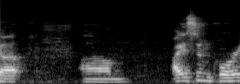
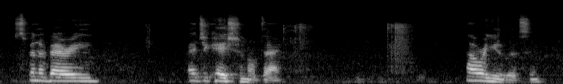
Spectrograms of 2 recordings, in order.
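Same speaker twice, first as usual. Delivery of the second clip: gentle, pleasant, soft, smiling, calm voice. In a role-play scene, a character answers a polite greeting with a soft smile. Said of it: "get a soft smile".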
